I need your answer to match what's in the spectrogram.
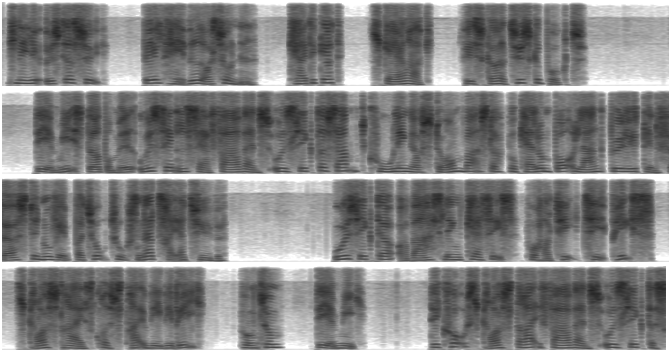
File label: announcement; denmark; DMI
